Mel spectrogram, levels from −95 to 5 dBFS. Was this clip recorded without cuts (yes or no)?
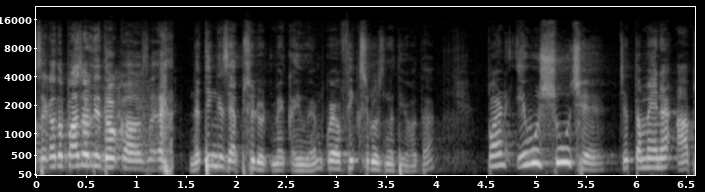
no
